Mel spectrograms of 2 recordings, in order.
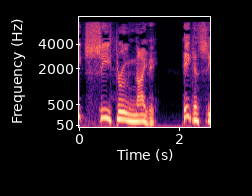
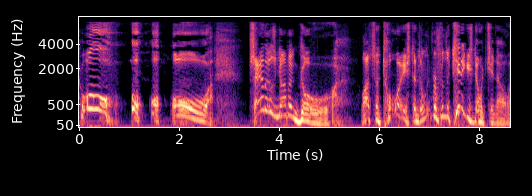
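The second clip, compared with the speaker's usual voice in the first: jolly Santa voice; 7 semitones higher than usual. Retold or imitated. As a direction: play a cheery Santa turning her down. Santa voice in told joke.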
